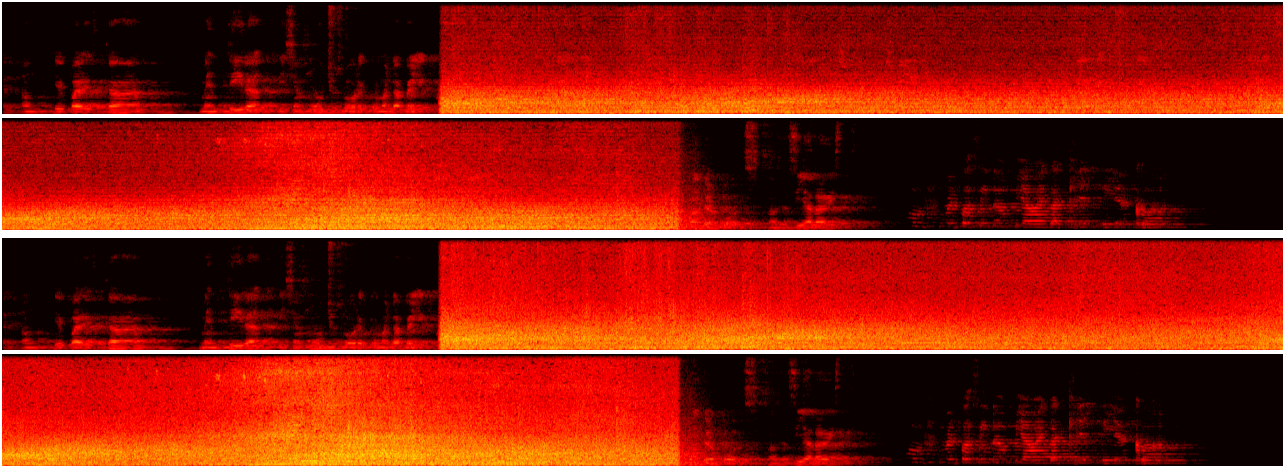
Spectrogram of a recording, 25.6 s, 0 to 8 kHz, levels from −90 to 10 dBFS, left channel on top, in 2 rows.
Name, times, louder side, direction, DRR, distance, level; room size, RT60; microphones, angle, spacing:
voice 1, 0.2-1.4 2.0-4.4 5.4-6.0 7.8-11.8 12.3-15.8 16.6-21.2, left 1 dB, 5° right, -1 dB, 5.8 m, -47 dB
sound 1, 4.4-19.6, right 4 dB, 65° right, 0.8 m, -25 dB
voice 2, 21.9-24.4, right 1 dB, 90° right, 1 dB, 5.9 m, -52 dB
29.5 x 28.5 x 5.4 m, 1.1 s
head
